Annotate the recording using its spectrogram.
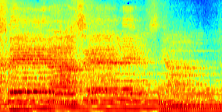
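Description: Live worship band music: voices singing long held notes over sustained chords, the chord changing just after the start and again about three seconds in.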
